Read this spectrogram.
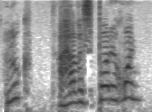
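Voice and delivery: high-pitched excited exclamation; excited Cuban mother. A narrator's reading. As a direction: spot it and cry out eagerly. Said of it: "She was pointing excitedly".

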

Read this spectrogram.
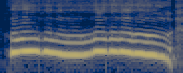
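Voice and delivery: high, loud fluttery coo; dove cooing. Acted. Storyteller voicing excited barnyard doves, high cooing.

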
